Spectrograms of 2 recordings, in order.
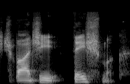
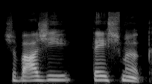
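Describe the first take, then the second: First: Shivaji Deshmukh said carefully, the "Desh" with a clear sh sound; correct pronunciation. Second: Slow careful Shivaji Deshmukh, copying the "Desh" with sh; careful repeat. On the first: Guest teaches host his name, careful correct pronunciation. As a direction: guest shows how Deshmukh is said, sh not th. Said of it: "correct my pronunciation". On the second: Host repeats guest's name, slow careful imitation. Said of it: "you got it now". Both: Shown as a demonstration.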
